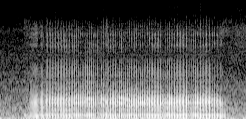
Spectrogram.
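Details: Sleeping Cavalier King Charles Spaniel called Niko, a fostered dog, giving one sustained, low, rattling snore that lasts about four seconds with a fast buzzing texture, then fades to quiet breathing.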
